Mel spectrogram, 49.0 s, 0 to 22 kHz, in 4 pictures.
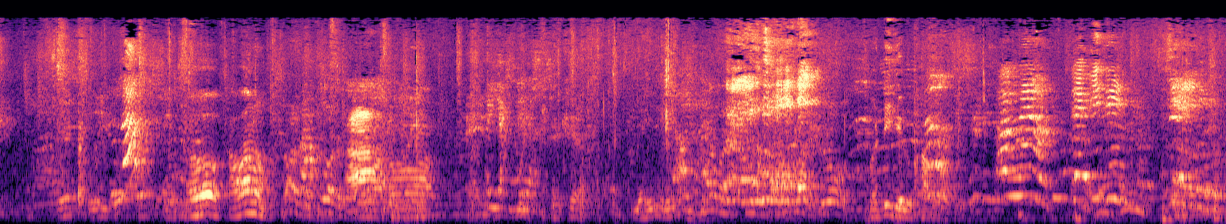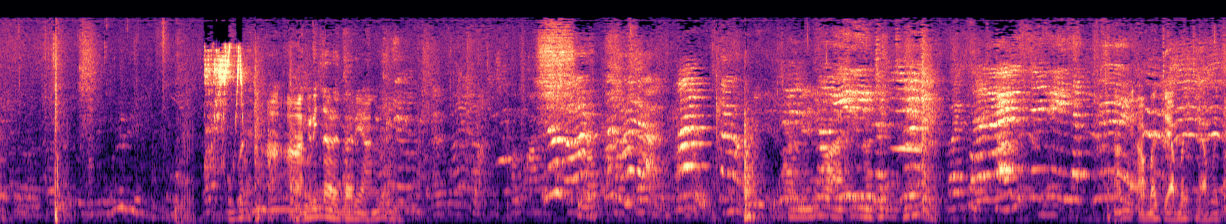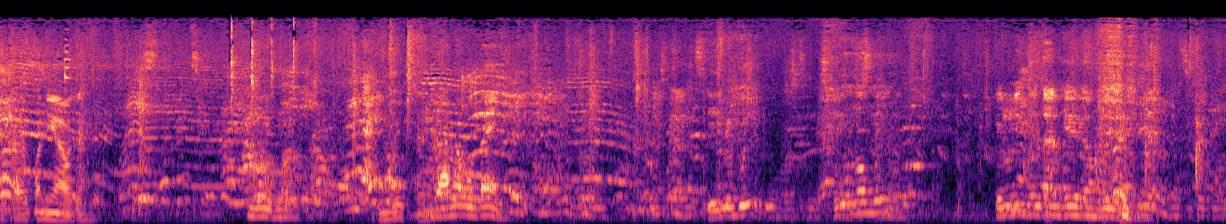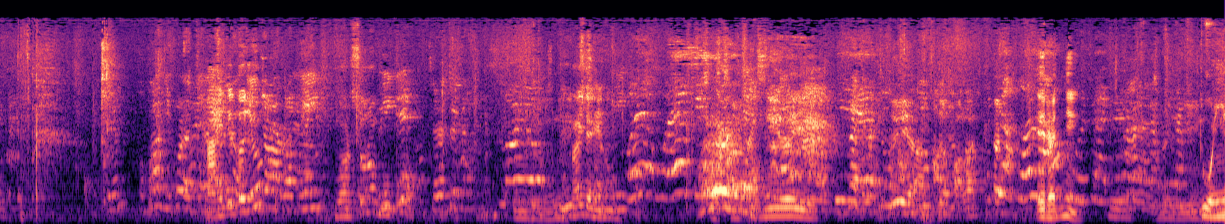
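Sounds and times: children talking and exclaiming: 0.0s - 49.0s.

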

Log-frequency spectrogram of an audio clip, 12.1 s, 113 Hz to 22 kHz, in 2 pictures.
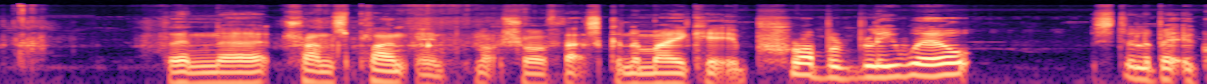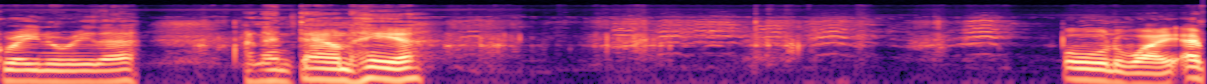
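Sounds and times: faint bird calls: 3.6s - 11.8s.

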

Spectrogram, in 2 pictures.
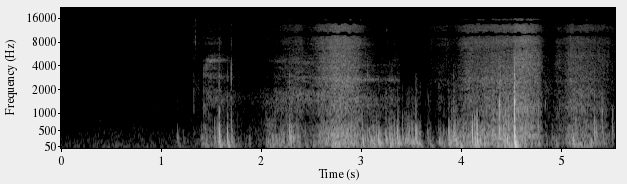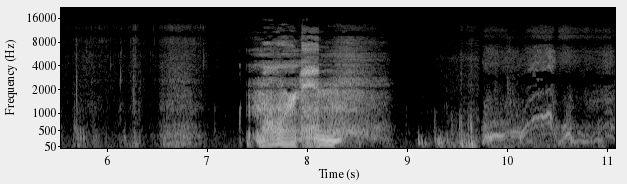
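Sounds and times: sleeping bag fabric rustling: 2.2s - 7.0s.

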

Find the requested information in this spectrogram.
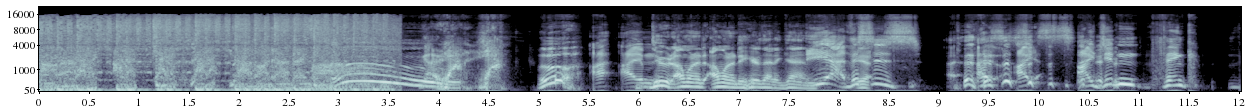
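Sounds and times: electronic metal music: 0.0s - 3.7s
man exclaiming and laughing: 1.9s - 6.0s, 7.8s - 11.3s.

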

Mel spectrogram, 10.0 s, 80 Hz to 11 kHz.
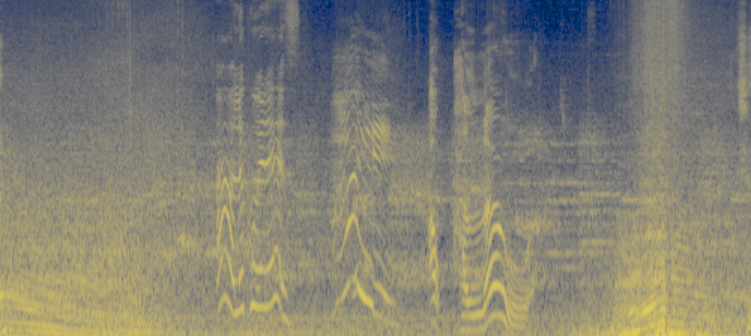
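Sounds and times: car engine accelerating hard: 8.1s - 10.0s.

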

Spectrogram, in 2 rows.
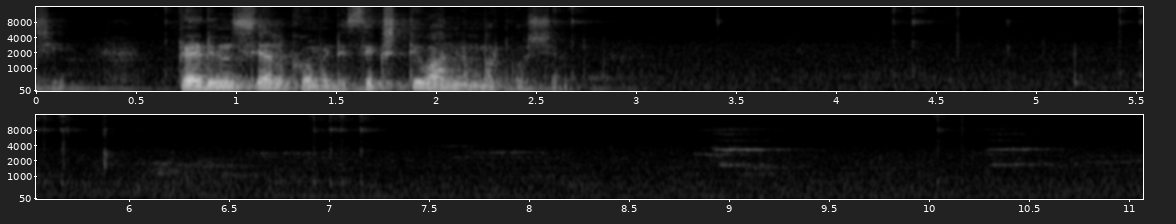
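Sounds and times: faint clicks: 4.2s - 6.2s, 6.9s - 7.3s, 10.0s - 10.3s.

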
